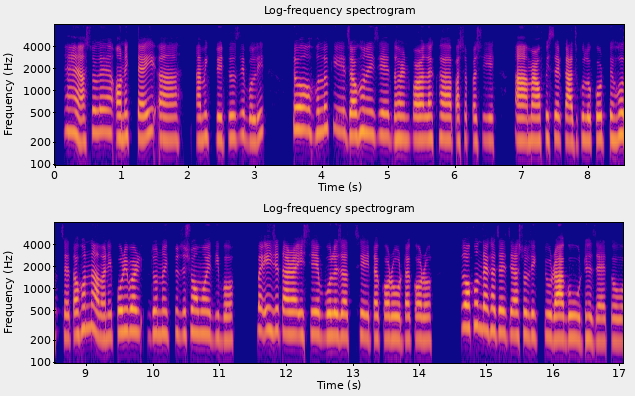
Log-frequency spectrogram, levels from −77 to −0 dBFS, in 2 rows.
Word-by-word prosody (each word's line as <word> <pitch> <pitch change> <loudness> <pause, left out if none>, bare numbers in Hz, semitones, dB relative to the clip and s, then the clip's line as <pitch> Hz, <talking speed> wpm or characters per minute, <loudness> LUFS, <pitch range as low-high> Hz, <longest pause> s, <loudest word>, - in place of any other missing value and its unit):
হ্যাঁ, 280 -3 +1
আসলে 275 +5 -2 0.3
অনেকটাই। 235 0 +1 0.2
আ - - +2 0.5
আমি 230 +2 -2
ক্রেটোজে 230 +2 -2
বলি। 210 +3 -1 0.5
তো 300 - +3 0.3
হলো 275 +3 -1
কি? 310 - -11 0.2
যখন 245 +3 +4
এই 255 - -3
যে 250 - 0 0.2
ধরেন 225 -1 0
পড়ালেখা 225 +1 +2 0.2
পাশাপাশি 215 0 -6 0.5
আ - - +9
আমার 215 0 +3
অফিসের 225 0 -3
কাজগুলো 210 +1 +2
করতে 225 +1 0
হচ্ছে, 250 -2 0
তখন 275 +4 +2
না 270 - +4
মানে 215 +1 -2
পরিবারের 260 0 +3 0.2
জন্য 250 0 -1
একটু 250 +2 -13
যে 245 - -3
সময় 245 -1 +1
দিব, 215 -2 -9 0.5
বা 275 - +1
এই 275 - 0
যে 270 - -1
তারা 240 0 +6
এসে 245 +2 -4 0.2
বলে 230 0 +5
যাচ্ছে, 225 +1 -3
"এটা 215 +1 -1
করো, 215 0 +2
ওটা 210 +1 -2
করো।" 205 -1 +1 0.6
তখন 320 +2 +4
দেখা 270 -1 +2
যায় 250 -1 +2
যে, 240 - 0
আসলে 230 0 -3
একটু 230 +1 -10
রাগও 215 0 +6
উঠে 210 +1 -4
যায়। 195 0 -2
তো - - -4
230 Hz, 185 wpm, -21 LUFS, 215-250 Hz, 0.6 s, আ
